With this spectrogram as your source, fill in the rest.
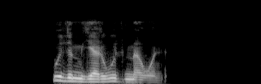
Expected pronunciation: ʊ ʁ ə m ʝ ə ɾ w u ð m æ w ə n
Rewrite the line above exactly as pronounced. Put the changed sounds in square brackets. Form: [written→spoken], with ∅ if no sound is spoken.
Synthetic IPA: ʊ [ʁ→ð] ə m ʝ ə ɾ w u ð m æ w ə n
